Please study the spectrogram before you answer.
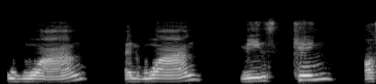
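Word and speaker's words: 王: right you have a Chinese character that is pronounced Wang and Wang means king or Sovereign so I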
